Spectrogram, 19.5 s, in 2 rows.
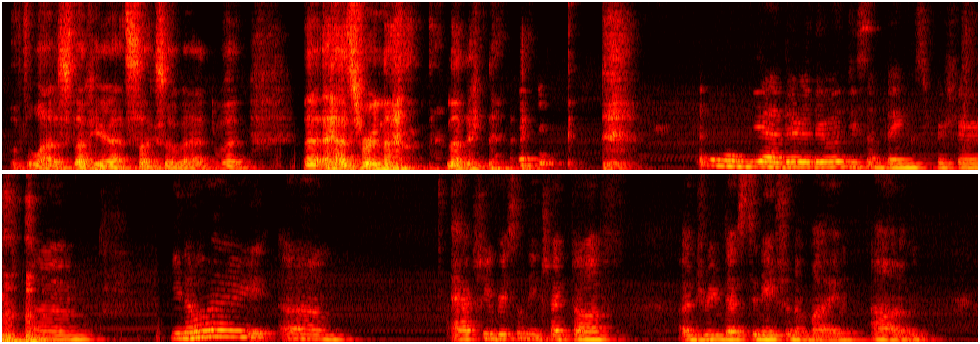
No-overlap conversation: Yes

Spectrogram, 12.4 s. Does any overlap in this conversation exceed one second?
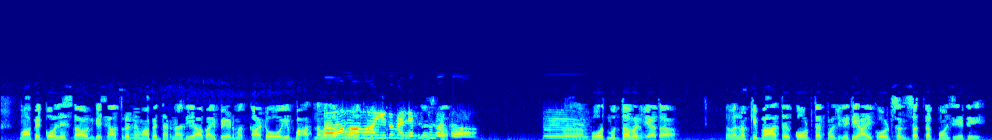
Yes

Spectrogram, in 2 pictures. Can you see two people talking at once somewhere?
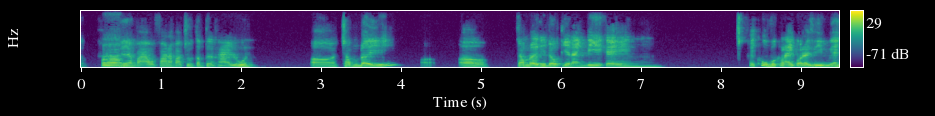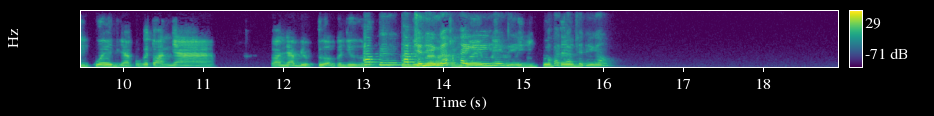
Yes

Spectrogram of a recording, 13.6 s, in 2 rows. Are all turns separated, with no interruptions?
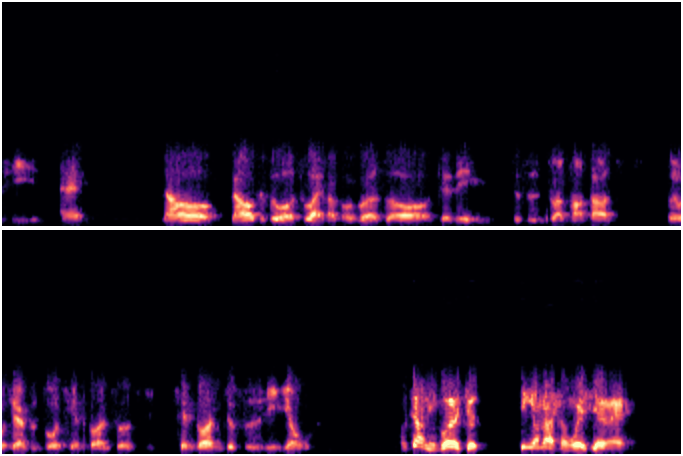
Yes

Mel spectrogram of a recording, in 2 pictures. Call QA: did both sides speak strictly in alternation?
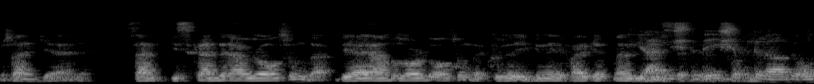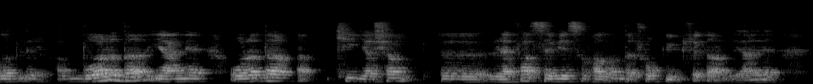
No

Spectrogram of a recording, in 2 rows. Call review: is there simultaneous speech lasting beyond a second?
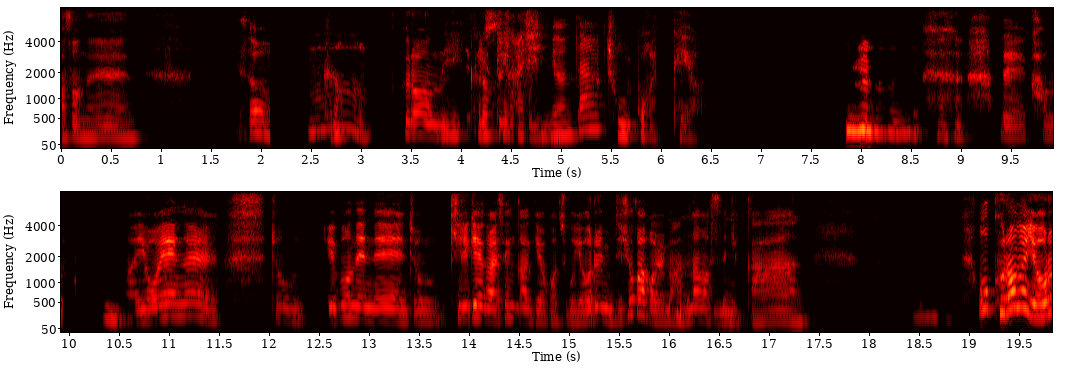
Yes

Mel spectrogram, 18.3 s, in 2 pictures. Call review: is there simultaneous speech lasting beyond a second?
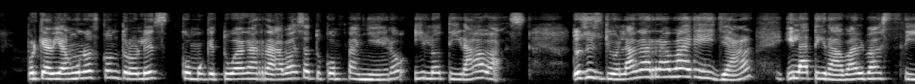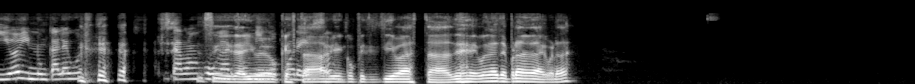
Yes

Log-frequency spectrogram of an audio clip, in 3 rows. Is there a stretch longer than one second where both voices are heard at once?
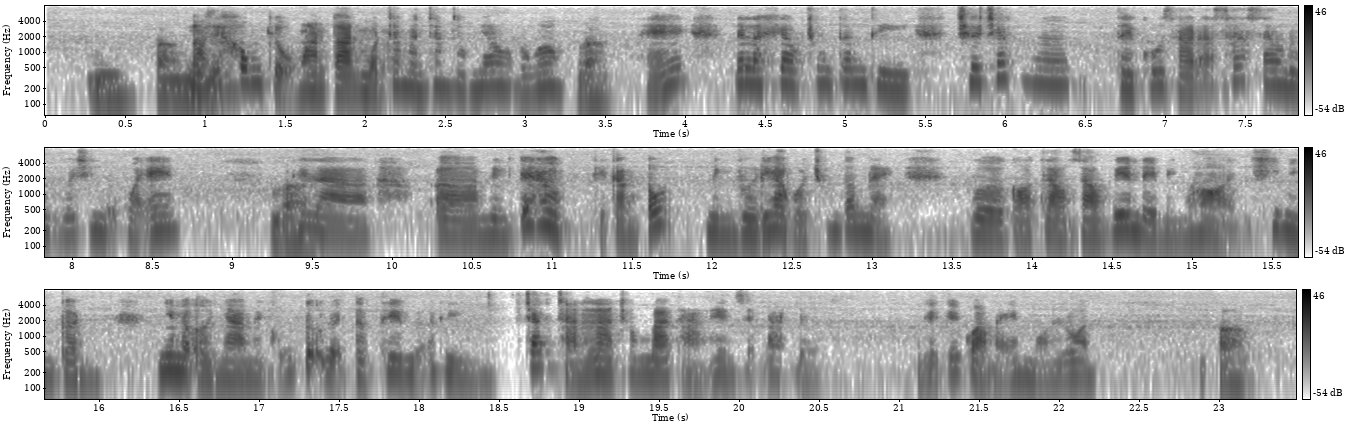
No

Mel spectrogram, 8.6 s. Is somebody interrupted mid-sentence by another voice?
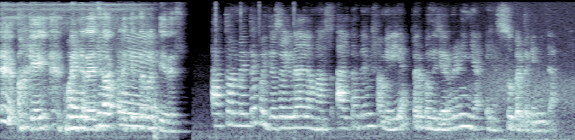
Yes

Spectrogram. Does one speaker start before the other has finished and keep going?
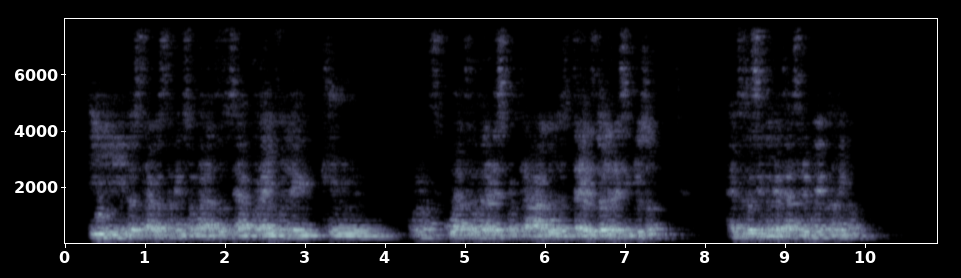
No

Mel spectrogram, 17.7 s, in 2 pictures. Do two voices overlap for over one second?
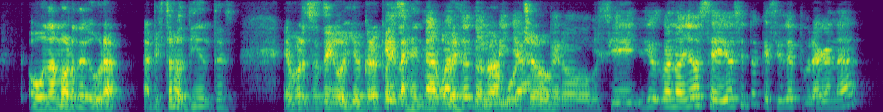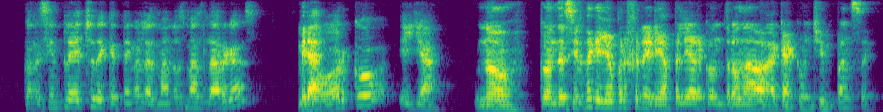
Yes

